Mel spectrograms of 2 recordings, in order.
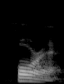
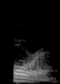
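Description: Both takes have the same delivery.

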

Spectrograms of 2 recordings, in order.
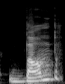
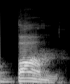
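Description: First: The final b is sounded. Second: The final b is silent. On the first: The speaker calls it wrong. "Nie mówię bomb, ponieważ to jest niepoprawne" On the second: The speaker calls it right. "Zauważ, jak wymawiam słowo bomb"

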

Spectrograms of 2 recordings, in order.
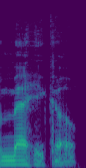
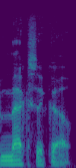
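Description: First: Mexico is said with a Spanish-style pronunciation. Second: Mexico is said with an English pronunciation. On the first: This is the way the locals say it. "I'm not going to Mexico" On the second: The speaker insists on the familiar local name. "I'm going to Mexico"

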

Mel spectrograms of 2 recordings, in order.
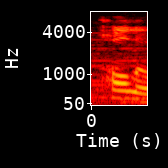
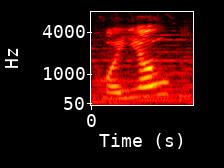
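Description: First: The double L is said as an L sound. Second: The double L is said as a Y sound. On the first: The speaker calls it wrong. "it's not polo" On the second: The speaker calls it right. "it's pronounced with a y sound"

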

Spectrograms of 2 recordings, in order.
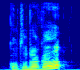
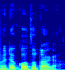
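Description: First: It is a shocked, surprised question. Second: It is a plain, neutral question.

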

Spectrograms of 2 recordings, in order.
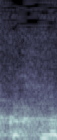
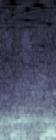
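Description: No difference in how they are said.

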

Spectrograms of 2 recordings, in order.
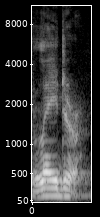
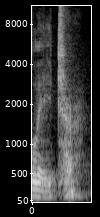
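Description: First: It is said the way Americans sometimes say it. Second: It is said the standard, careful way. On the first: "sometimes Americans say later" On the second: "instead of later"

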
